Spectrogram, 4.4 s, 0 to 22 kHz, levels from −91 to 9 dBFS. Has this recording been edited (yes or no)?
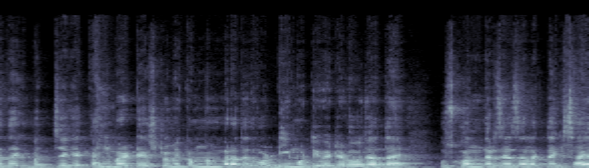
no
